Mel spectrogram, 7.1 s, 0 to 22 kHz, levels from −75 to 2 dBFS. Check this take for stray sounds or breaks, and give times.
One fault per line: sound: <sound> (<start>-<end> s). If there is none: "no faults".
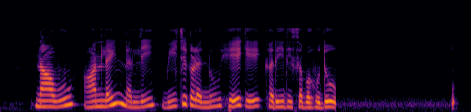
no faults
